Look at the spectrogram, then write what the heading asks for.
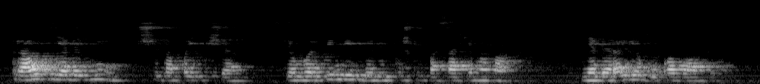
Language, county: Lithuanian, Vilnius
